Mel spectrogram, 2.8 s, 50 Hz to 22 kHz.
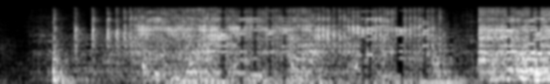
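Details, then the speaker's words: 1960s Ski-Doo snowmobile (stated as 1967 or 1969), left outdoors for decades, first slow pulls after priming: quick ratcheting clicks, then a dry rasping drag. The recoil pull starter makes a weird noise and isn't rewinding right. "pull pull start makes a weird noise so back you up so you can see what's going on it's not going back in right"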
